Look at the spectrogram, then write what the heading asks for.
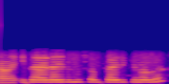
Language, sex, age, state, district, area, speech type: Malayalam, female, 18-30, Kerala, Idukki, rural, conversation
